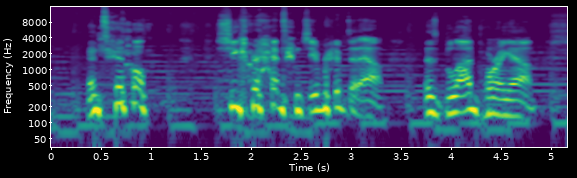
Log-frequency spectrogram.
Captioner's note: Hugh laughing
